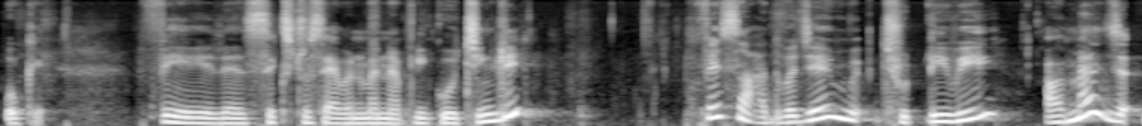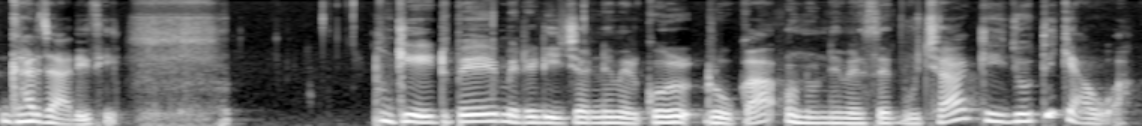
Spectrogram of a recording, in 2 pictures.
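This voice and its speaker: A young woman vlogger tells a personal story in a chatty, casual way, often restarting and sprinkling in English words. Her lowish voice is warm and animated, and she talks at a moderate pace.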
